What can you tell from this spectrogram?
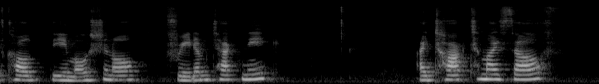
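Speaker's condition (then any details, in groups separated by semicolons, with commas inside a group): No condition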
